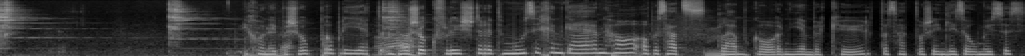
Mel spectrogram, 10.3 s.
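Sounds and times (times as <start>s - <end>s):
wine glasses clinking: 0.0s - 2.6s, 3.8s - 4.6s
speech: 2.4s - 10.2s.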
